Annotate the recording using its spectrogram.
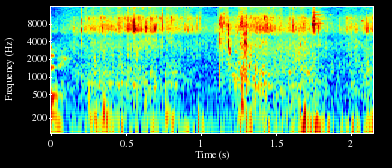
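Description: Light irregular knocks and water splashing as a bass is let go over the side of a kayak, over a steady hiss.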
